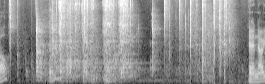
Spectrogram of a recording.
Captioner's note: impact wrench whirring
